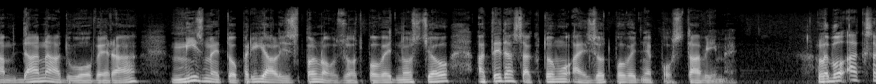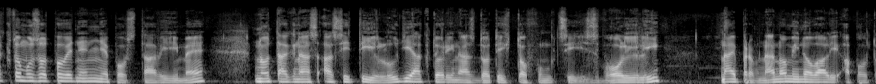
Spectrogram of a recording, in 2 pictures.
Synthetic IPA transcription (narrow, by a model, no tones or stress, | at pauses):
md̪anaːd̪ʊɔʋɛɾamizmɛt̪ɔpɾijalispl̩nɔʊzɔt̪pɔʋɛd̪nɔscɔʊat̪ɛd̪asakt̪ɔmuʔajzɔt̪̚pɔʋɛd̪ɲɛpɔst̪aʋḭːmɛ̰ | lɛbɔʔaksakt̪ɔmuzɔt̪̚pɔʋɛd̪ɲɛɲɛpɔst̪aʋiːmɛnɔt̪aɡnaːzasit̪iːluɟɪakt̪ɔɾiːnaːzd̪ɔt̪iːxt̪ɔfuŋkt͡siːzʋɔlili | najpr̩ʊnanɔminɔʋaliʔapɔt̪ɔ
